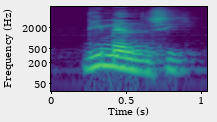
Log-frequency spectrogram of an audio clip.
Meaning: 1. dimension (measure of spatial or analogous extent) 2. dimension (number of elements of any basis of a vector space) 3. dimension (set of fundamental measures of a physical quantity)
- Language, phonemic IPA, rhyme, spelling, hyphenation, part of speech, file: Dutch, /ˌdiˈmɛn.si/, -ɛnsi, dimensie, di‧men‧sie, noun, Nl-dimensie.ogg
